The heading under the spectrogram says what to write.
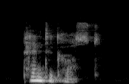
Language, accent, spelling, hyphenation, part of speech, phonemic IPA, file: English, Southern England, Pentecost, Pen‧te‧cost, proper noun, /ˈpɛntɪkɒst/, LL-Q1860 (eng)-Pentecost.wav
